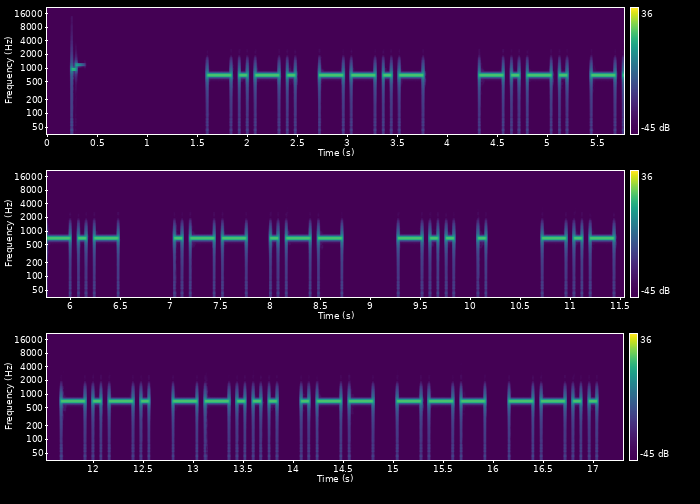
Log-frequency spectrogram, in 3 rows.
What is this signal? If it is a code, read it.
Morse code, heard as a keyed tone, about 15 wpm, 700 Hz. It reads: CQ CQ WW DE KC7WOZ
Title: Common QSO Phrases Encore 15wpm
